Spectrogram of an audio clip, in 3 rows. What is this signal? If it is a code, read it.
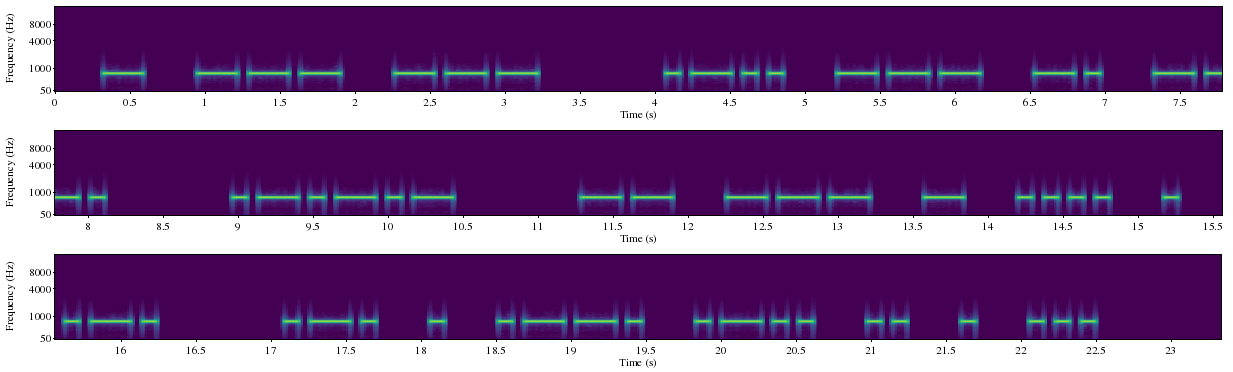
Morse code, heard as a keyed tone, about 14 wpm, spaced as for 12 wpm, 700 Hz. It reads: TOO LONG. MOTHER REPLIES
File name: Morsekurs / Witze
